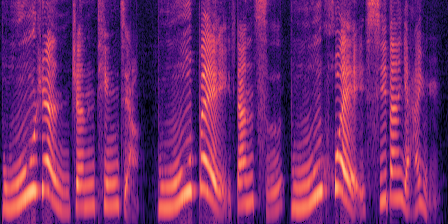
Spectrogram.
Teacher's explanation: when the word no or not, i.e. 'bu' is followed by another character with a fourth tone, it becomes a second tone.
